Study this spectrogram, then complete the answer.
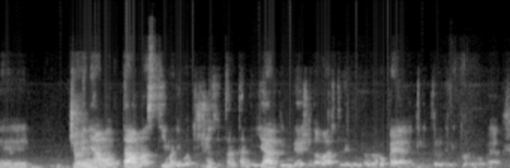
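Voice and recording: A fairly quick pace with little pitch movement. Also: man, fairly low pitch for a man.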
